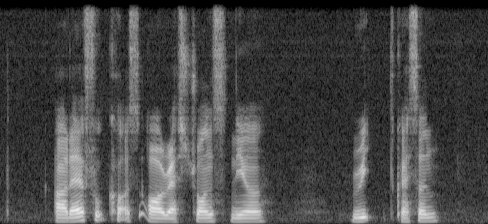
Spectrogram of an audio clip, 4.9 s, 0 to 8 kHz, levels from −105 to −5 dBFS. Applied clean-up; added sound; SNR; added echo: none; none; none; none.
